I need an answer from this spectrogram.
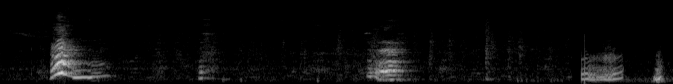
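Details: Corgi dog giving a few short, harmonic whining barks spaced several seconds apart, with a brief yelp near the end and quiet room sounds between calls.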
